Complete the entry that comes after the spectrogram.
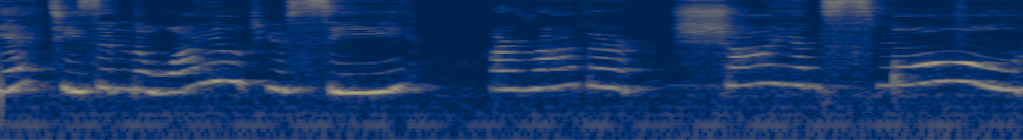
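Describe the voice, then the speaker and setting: A woman speaks in a put-on character voice with an extremely high pitch. Her pace is very slow. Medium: read story. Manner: shy, gentle.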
